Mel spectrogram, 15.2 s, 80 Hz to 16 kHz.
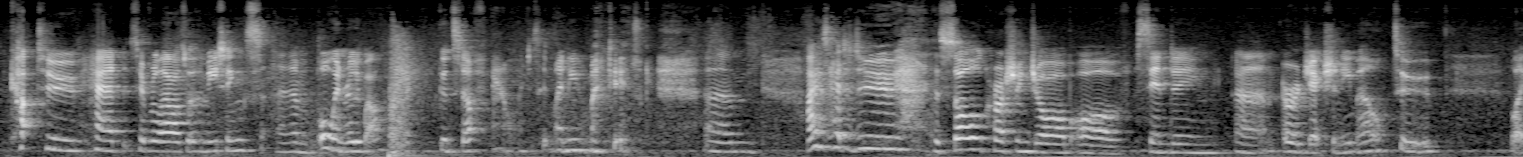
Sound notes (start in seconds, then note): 3.8 knee banging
